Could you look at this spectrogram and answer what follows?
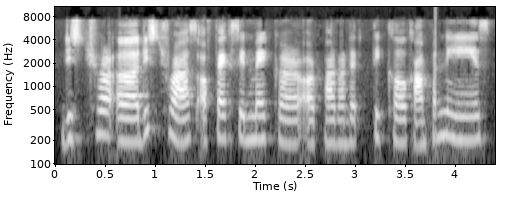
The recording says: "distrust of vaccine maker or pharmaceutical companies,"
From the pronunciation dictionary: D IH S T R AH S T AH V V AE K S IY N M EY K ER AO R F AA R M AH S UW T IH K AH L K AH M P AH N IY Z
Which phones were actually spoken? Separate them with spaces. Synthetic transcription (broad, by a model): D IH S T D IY S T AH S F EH K S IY N M EY K ER AO R P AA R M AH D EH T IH K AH L K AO M P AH N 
